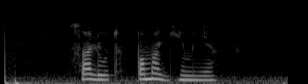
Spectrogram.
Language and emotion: Russian, neutral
